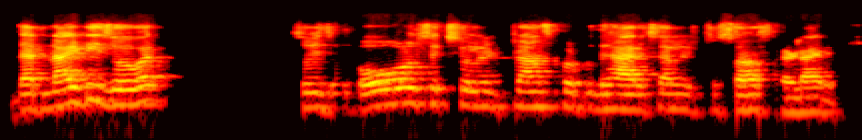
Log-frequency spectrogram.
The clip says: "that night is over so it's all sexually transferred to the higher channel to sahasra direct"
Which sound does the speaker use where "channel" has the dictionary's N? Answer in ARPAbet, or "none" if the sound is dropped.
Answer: L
